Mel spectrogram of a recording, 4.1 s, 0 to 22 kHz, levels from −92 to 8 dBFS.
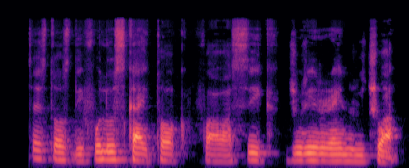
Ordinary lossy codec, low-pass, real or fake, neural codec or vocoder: none; 14.4 kHz; real; none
